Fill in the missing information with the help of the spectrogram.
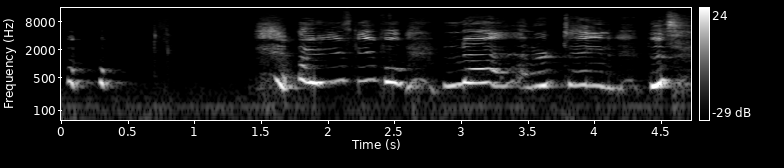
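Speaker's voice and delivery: very slow, high, laughing and half crying; laughing near tears. Real, not acted. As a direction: stretch it out, overcome with joy. Ecstatic after the big pull.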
